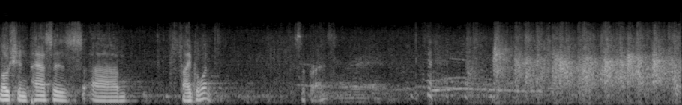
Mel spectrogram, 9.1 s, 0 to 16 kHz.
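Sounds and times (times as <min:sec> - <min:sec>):
speech: 0:00.0 - 0:03.0, 0:04.0 - 0:04.6, 0:05.7 - 0:06.7
audience applause at a meeting: 0:06.2 - 0:09.0.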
